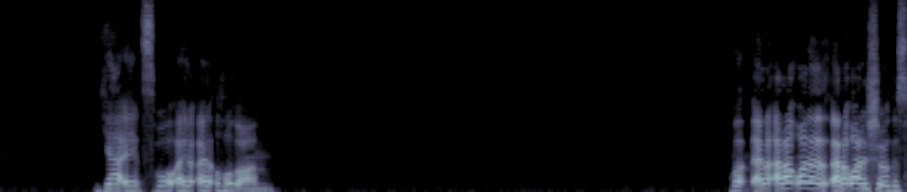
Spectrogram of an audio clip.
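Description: A young woman speaks animatedly close to a microphone.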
